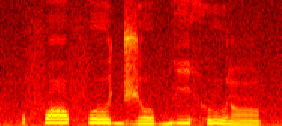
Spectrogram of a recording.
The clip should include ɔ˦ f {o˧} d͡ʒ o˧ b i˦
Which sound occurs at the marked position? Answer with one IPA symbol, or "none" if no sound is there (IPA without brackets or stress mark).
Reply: o˦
